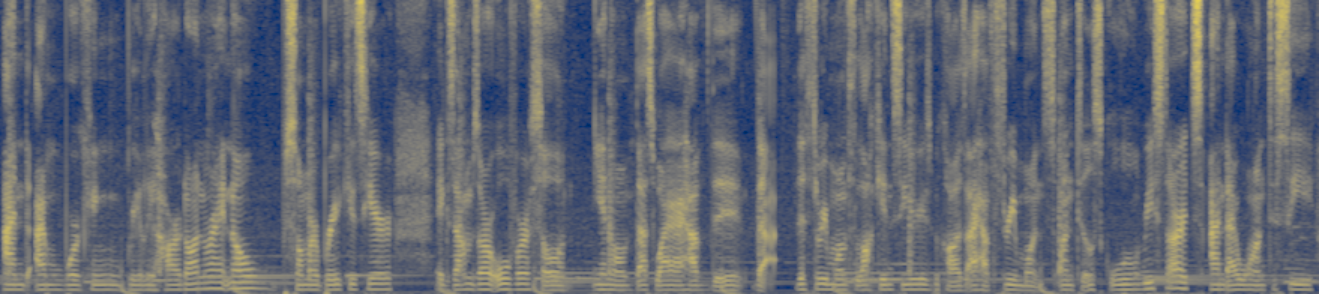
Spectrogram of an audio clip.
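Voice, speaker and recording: A woman's voice: rumbling low, fairly even intonation, normal speed, music in the background. A woman in her late twenties chatting casually to camera at home, rambling and self-deprecating, a fan running nearby. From tropical country. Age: 20s. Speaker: vlogger.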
